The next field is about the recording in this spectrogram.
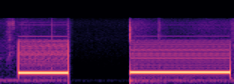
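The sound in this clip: A telephone busy tone sounds after the other party hangs up on a call: a loud, steady pure beep, a silent gap, then a second, longer beep.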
